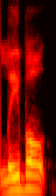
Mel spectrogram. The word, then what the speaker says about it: Lebolt: like I know Jonathan lebolt am I pronouncing your last name correct is it lebolt incredibly you are pronouncing it correctly that is very rare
